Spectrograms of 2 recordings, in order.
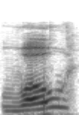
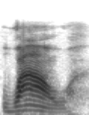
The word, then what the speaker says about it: wow: you um this word instead of woe it's wow wow okay whoa whoa was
